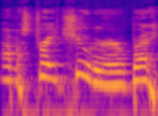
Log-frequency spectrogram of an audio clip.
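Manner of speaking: put-on Southern American accent. Explaining to the group why the character is a straight shooter, in a southern accent. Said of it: "That's why I did the southern accent".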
